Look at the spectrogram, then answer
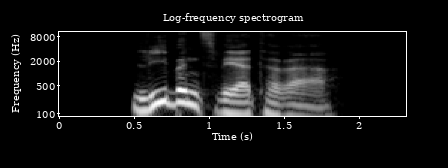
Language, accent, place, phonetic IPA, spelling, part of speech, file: German, Germany, Berlin, [ˈliːbənsˌveːɐ̯təʁɐ], liebenswerterer, adjective, De-liebenswerterer.ogg
- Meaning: inflection of liebenswert: 1. strong/mixed nominative masculine singular comparative degree 2. strong genitive/dative feminine singular comparative degree 3. strong genitive plural comparative degree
